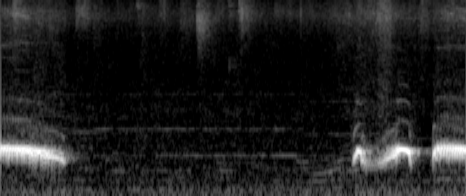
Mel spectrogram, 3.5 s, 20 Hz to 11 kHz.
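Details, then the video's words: Local spotted dove singing to provoke rivals: the tail of one long low coo, a two-second pause, then a new phrase of short note, arched coo and steady held coo. "SUARA BURUNG TEKUKUR LOKAL NAFAS PANJANG GACOR NONSTOP MANGGUNG 7 MENIT COCOK UNTUK MANGGIL LAWAN"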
